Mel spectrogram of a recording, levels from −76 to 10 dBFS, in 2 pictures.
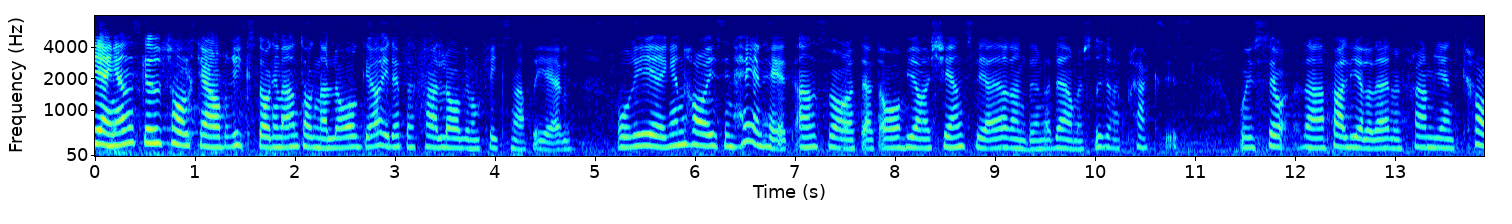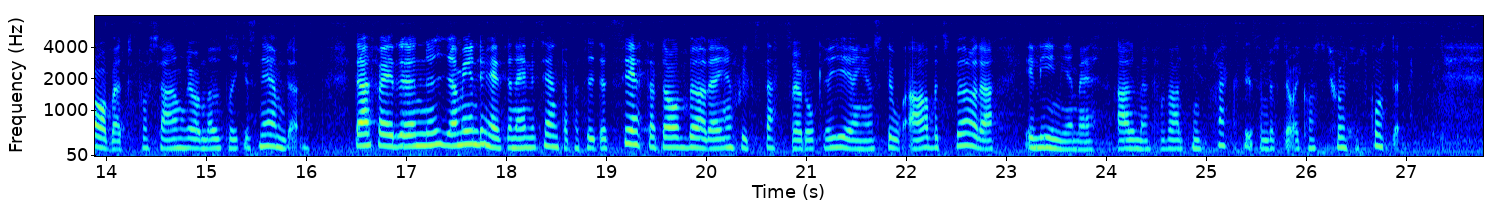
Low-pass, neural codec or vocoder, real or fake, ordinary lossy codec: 7.2 kHz; codec, 16 kHz in and 24 kHz out, 2.2 kbps, FireRedTTS-2 codec; fake; none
